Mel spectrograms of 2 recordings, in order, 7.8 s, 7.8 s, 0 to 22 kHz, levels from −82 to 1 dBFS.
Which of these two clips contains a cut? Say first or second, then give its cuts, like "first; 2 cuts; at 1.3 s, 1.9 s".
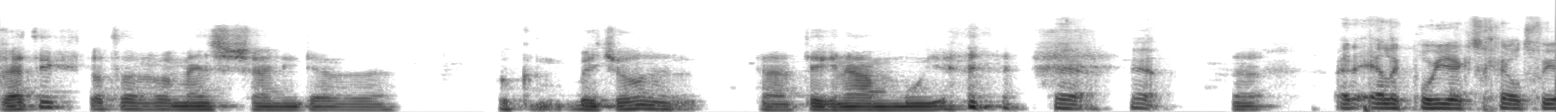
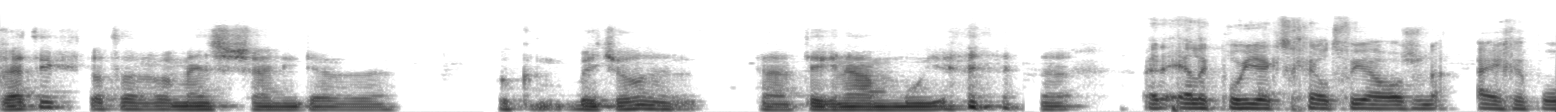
second; 1 cut; at 5.1 s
